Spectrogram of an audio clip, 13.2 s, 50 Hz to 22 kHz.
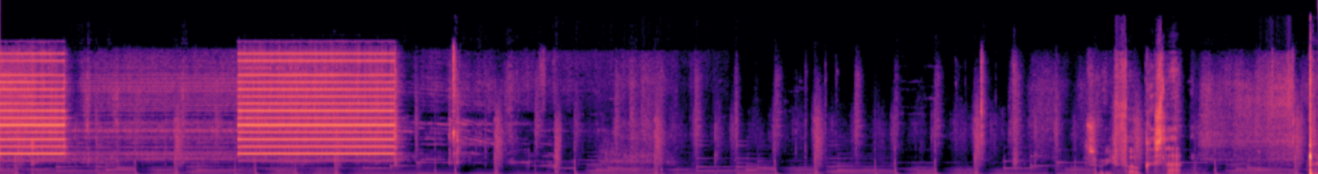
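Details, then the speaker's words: Untested retro PC, possibly a Pentium III 500, at first power-on: repeated long shrill PC-speaker beeps; memory fault beep code, resolved by moving the RAM to another slot. "Wow. Stop doing that. Let's try another RAM slot just in case."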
